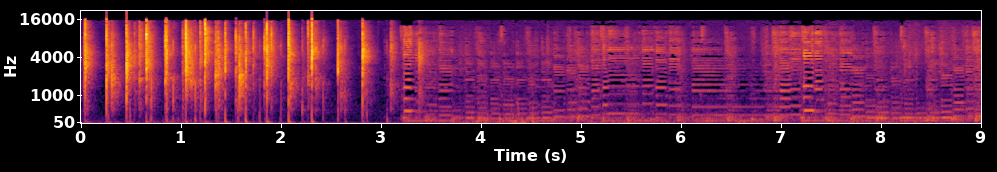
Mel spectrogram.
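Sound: applause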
